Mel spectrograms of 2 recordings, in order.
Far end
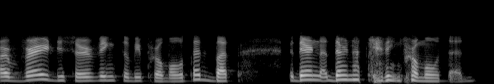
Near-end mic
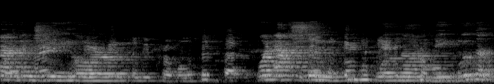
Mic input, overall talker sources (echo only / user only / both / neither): both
